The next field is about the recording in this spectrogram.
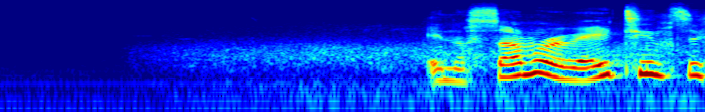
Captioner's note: wind whooshing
